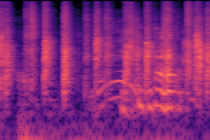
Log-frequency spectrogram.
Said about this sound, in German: Wir haben Applaus. Ich weiss nicht, ob die Gäste das gehört.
